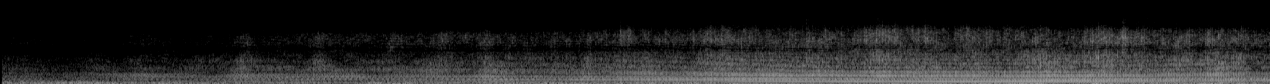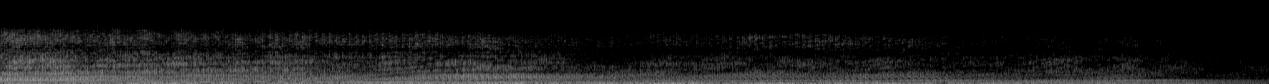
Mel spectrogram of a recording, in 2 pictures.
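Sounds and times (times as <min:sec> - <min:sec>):
Auster III aircraft passing: 0:00.0 - 0:25.3.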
